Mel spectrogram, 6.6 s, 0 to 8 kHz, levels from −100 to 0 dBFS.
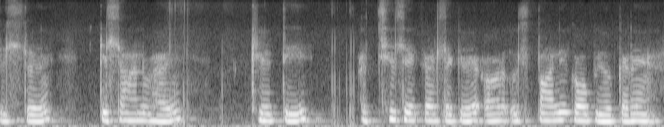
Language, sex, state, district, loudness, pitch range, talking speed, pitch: Magahi, male, Bihar, Gaya, -14 LUFS, 160-175 Hz, 125 wpm, 165 Hz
